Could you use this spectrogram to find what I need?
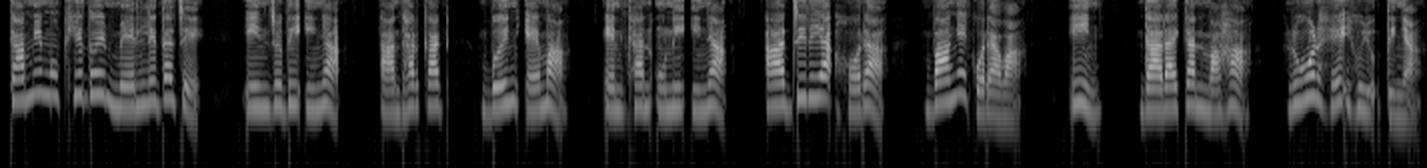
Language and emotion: Santali, sad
